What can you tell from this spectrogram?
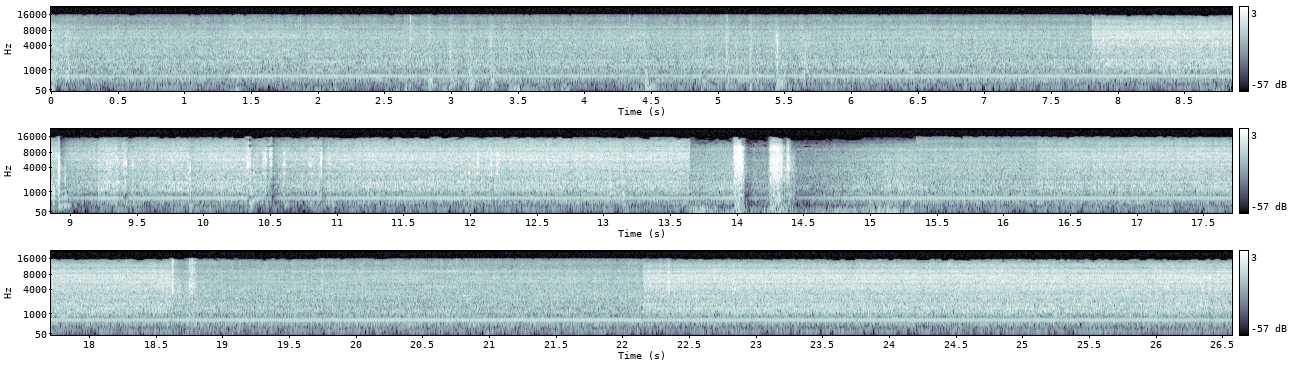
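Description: A steady mechanical hum holding one constant mid-pitched tone, with a few short clanks and knocks partway through.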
